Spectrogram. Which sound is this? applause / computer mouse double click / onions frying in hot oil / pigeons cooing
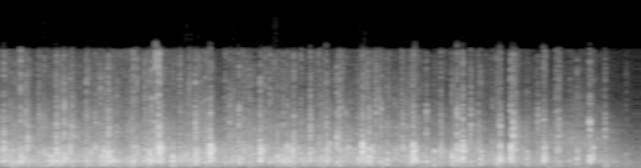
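applause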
